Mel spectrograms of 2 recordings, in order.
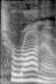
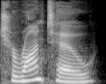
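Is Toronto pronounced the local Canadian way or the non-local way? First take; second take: local; non-local. First: Toronto is pronounced the local Canadian way. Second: Toronto is pronounced the non-local way. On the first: The speaker sounds like a local. The speaker calls it right. "Notice I said Toronto, right?" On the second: The speaker sounds like an outsider. The speaker calls it wrong. "Toronto is not how you say it"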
